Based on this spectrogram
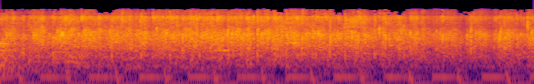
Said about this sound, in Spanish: Fuerte el aplauso para todos ustedes.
